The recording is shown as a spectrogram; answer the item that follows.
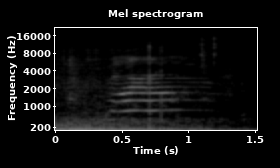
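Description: A cat named Yoshimi lets out a single drawn-out, tonal meow up close, fading at the end, with no talk over it.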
